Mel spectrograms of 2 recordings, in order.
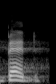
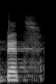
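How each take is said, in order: First: The final d is voiced. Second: The final sound is devoiced, like a t.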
